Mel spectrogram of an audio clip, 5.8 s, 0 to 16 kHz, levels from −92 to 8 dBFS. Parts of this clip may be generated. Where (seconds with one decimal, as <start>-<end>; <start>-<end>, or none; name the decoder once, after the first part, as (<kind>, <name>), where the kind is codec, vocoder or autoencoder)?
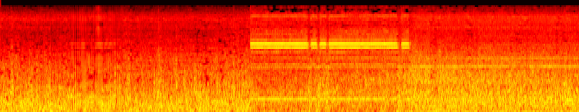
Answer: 0.7-1.2 (vocoder, BigVGAN v2)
